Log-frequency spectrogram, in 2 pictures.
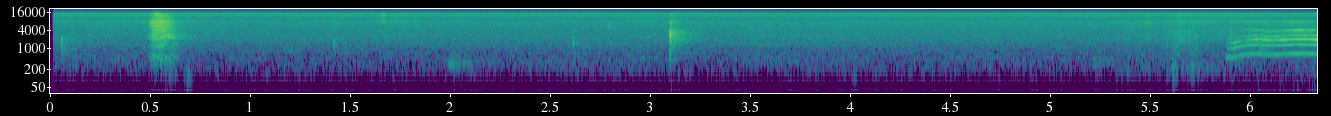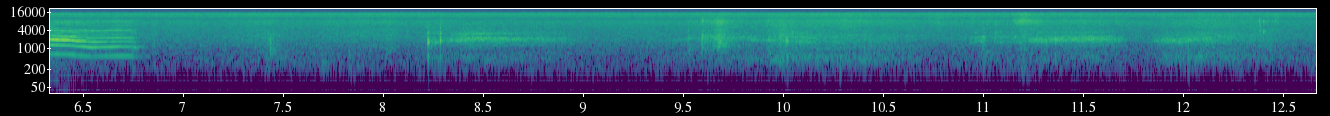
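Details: Domestic cat giving a single drawn-out, tonal meow that rises then falls, set in a mostly quiet indoor space with scattered faint knocks and rustles before and after.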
